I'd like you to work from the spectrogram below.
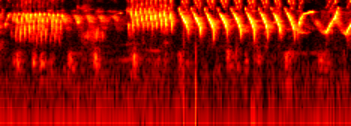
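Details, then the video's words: Domestic canary singing a long-roll training song: a rapid buzzy trill, a short quieter pause, a second dense trill, then a clear series of loud descending whistled sweeps repeated about every quarter second. "Canary Singing Training, Kenari Gacor Ngerol Panjang, Pancingan Kenari Macet, Masteran Kenari Paud"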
